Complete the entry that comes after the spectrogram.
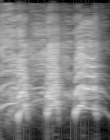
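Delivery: uncontrolled squeals of laughter; helpless laughter. Real, not acted. Bursting out laughing at a sight.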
